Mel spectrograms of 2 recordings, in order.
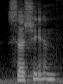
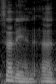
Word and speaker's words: Sedian: So I'll move to appoint Jill Sessian. Is that how you pronounce her name? Sedian. Yep. Sedian, to the Veterans Council for a three-year term ending June 30, 2025.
